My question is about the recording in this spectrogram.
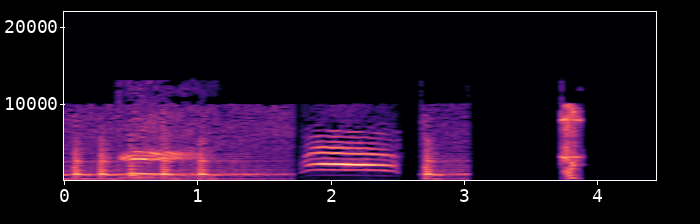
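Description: Domestic cat meowing: one long, loud meow about two seconds in, quickly followed by a shorter one. Before it, a fainter sound with steady pitches and a quick pulse fades out.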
